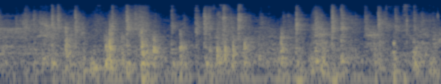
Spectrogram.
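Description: A dog's small vocal sounds amid scattered clicks, footsteps and rustling on a wooden floor.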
